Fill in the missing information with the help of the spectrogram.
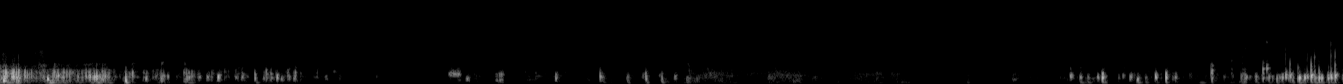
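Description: Bursts of bubbly gurgling rumbles separated by quiet pauses; ordinary stomach rumbling.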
